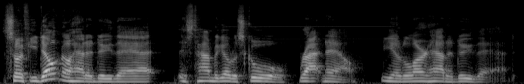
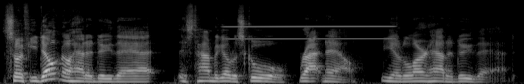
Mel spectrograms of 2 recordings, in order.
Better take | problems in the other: first | high-pitched whine; loud; from 2 to 4 s; 6 kHz, 8 dB below the speech; faint in the first

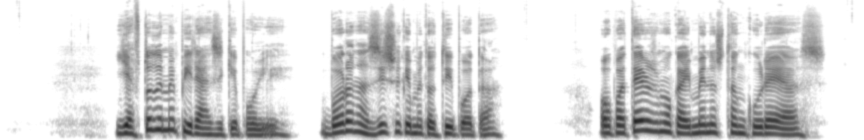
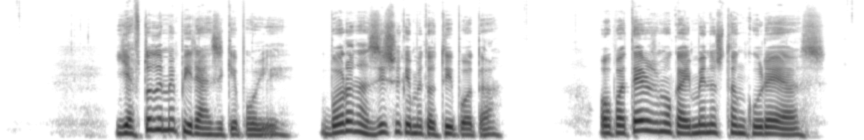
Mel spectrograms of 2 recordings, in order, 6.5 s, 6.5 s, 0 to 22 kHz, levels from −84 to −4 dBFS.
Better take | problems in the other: neither | none

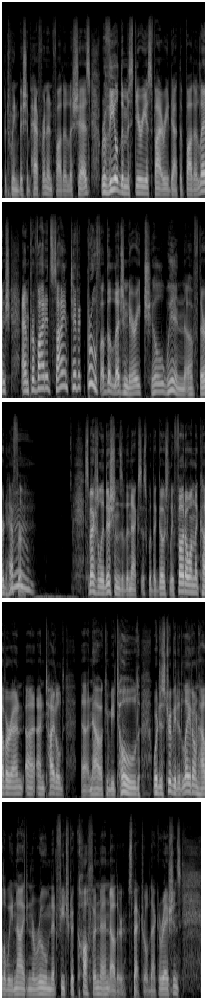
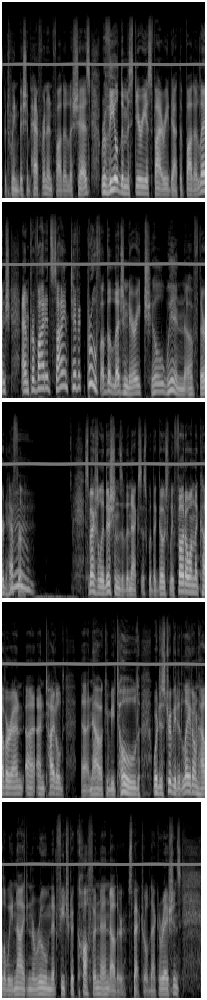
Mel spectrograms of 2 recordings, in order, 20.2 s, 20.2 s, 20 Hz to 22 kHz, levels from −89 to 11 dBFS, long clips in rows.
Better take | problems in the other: first | high-pitched whine; noticeable; throughout; 6 kHz, 10 dB below the speech

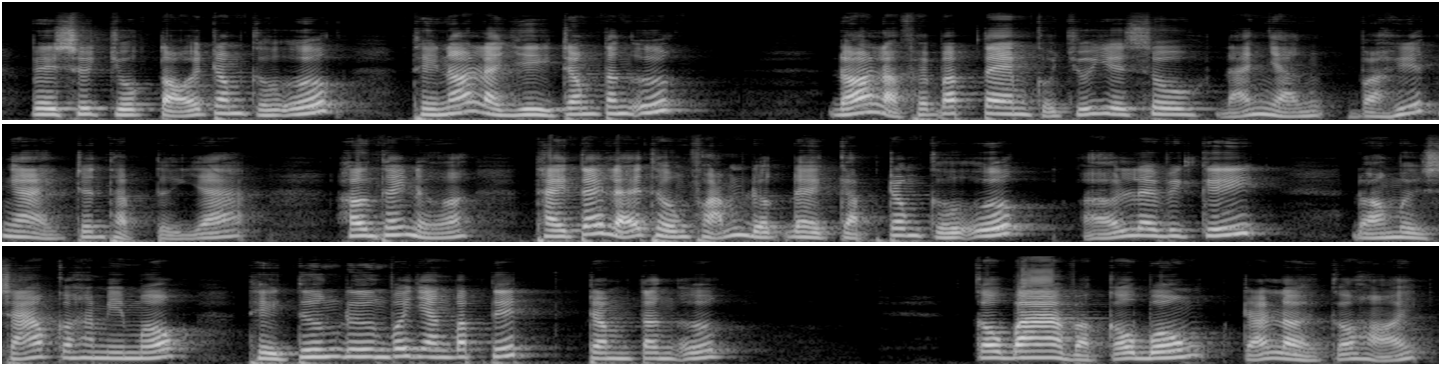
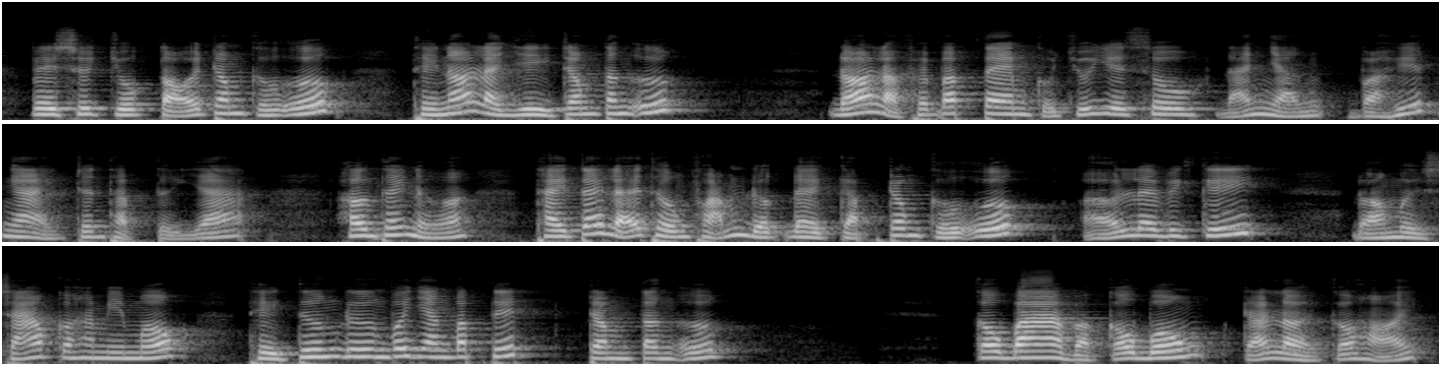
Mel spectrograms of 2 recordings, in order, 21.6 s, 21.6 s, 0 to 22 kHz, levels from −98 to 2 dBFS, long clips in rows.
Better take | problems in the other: first | muffled; very; fading above 1.5 kHz

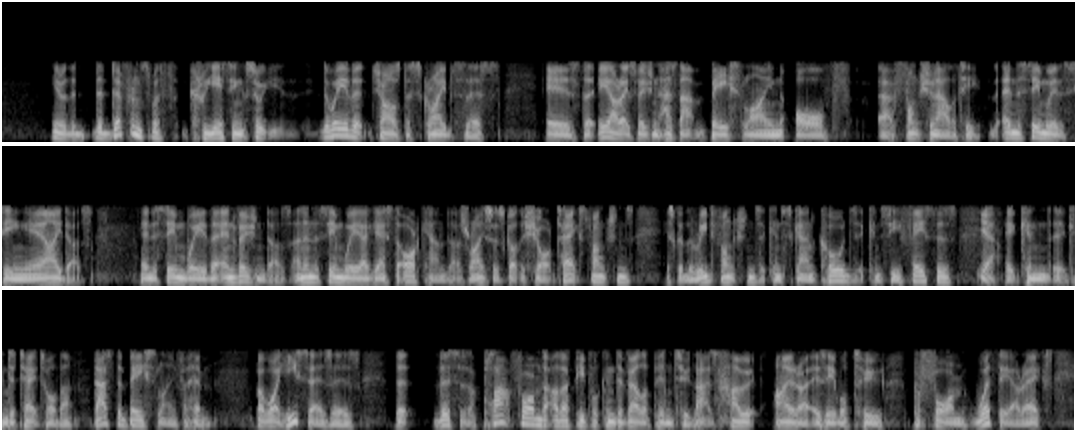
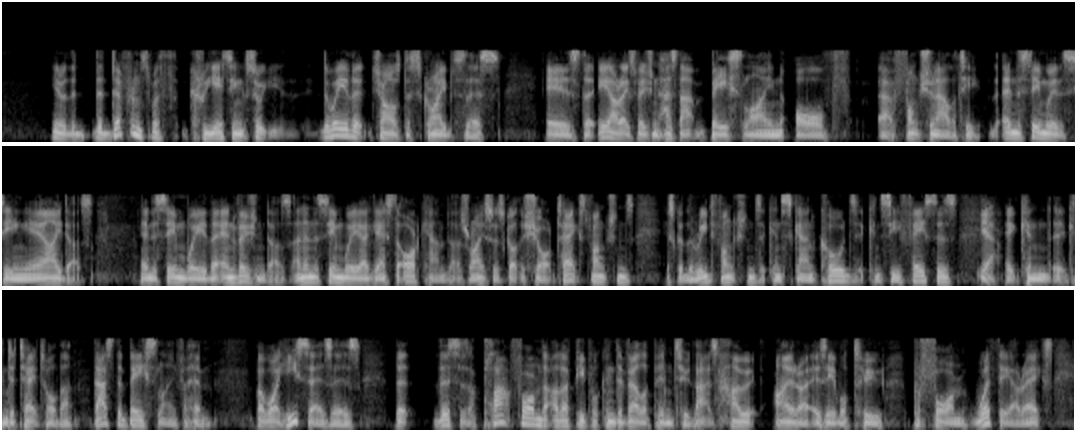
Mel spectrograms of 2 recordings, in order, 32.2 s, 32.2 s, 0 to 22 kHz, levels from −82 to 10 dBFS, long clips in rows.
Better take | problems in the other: second | garbled, watery; badly; nothing above 4 kHz; slightly in the second

